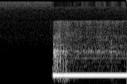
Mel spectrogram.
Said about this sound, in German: Okay, wir starten jetzt mal einen Anruf. Alexa, rufe BBSB. Es läutet hin.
